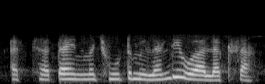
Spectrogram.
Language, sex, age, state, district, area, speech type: Sindhi, female, 18-30, Rajasthan, Ajmer, urban, conversation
